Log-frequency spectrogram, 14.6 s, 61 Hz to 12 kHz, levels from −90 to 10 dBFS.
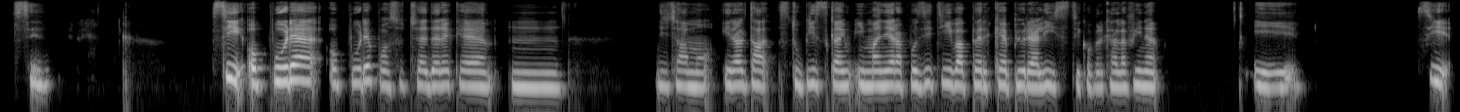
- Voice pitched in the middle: No, high, 215 Hz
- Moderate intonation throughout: No, narrow, 1.9 semitones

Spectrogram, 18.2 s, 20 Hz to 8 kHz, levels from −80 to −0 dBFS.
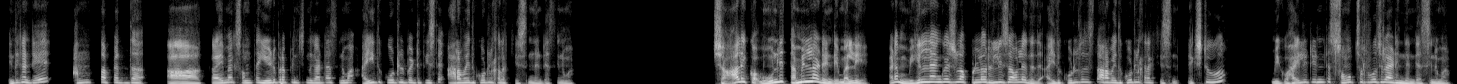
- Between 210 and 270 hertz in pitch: No, high, 200 Hz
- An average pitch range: No, wide, 6.2 semitones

